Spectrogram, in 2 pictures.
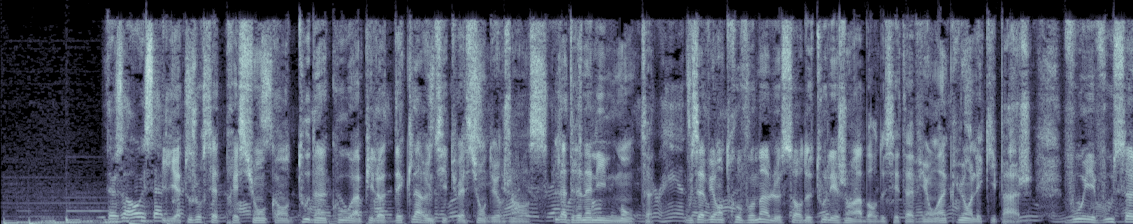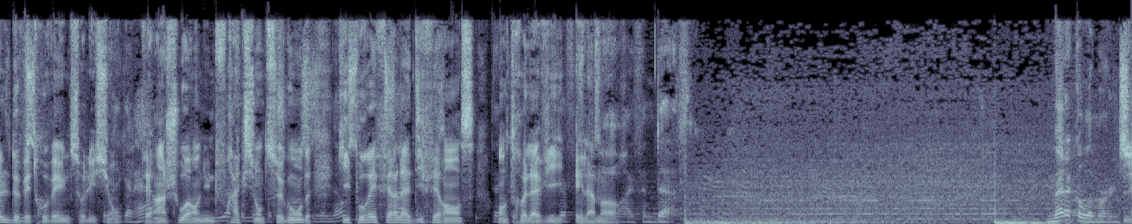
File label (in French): voice over aiguilleurs du ciel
